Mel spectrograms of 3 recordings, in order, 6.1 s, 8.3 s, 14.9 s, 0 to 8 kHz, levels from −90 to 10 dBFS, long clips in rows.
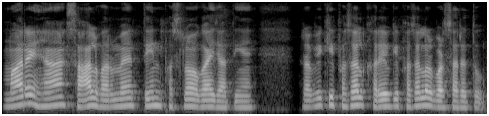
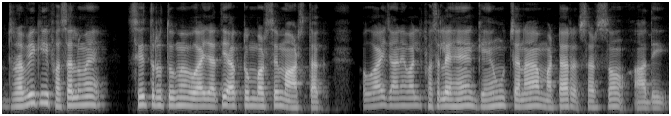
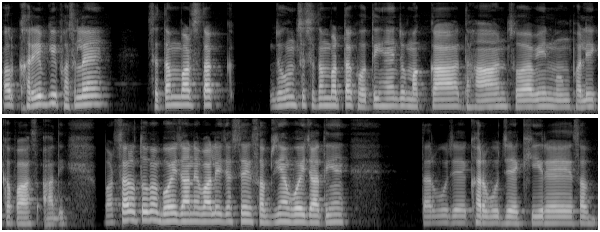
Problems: none marked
